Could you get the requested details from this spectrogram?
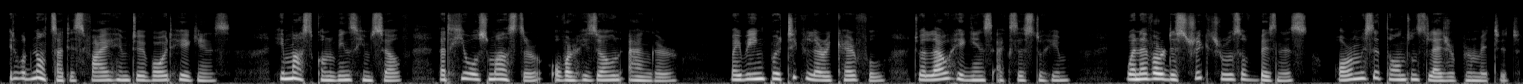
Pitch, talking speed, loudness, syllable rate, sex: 210 Hz, 160 wpm, -20 LUFS, 5.4 syllables/s, female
